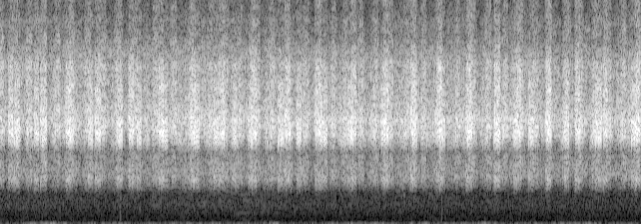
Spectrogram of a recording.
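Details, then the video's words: In a Greek pine forest at midsummer, many cicadas sing together: a piercing, rasping drone beating in quick, slightly uneven pulses near three per second, steady throughout. "Cicadas singing in midsummer - Nature sounds from the Greek fauna - Sounds of cicadas"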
